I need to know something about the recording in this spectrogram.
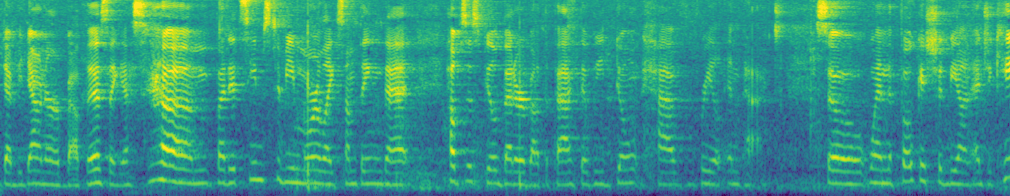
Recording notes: StarTalk Live! at the Apollo. StarTalk’s night at the historic theater in Harlem concludes with some surprises.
